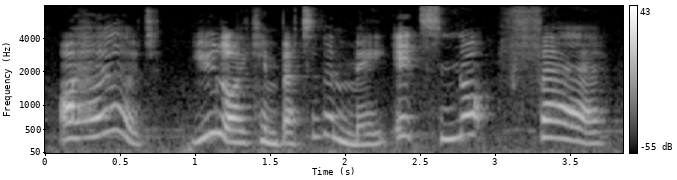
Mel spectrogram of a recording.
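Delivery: put-on a jealous girl whining that it's unfair; a lightly voiced sulky daughter to her mum; sulky child. Laura complaining, jealous of Lester.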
